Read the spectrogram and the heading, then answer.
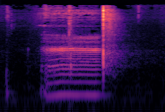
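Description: A single sharp hand clap snaps out, hands clapped onto someone's tongue in a doctor's office scene, abruptly cutting off a sustained open-mouthed vocal tone, followed by quiet shuffling.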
